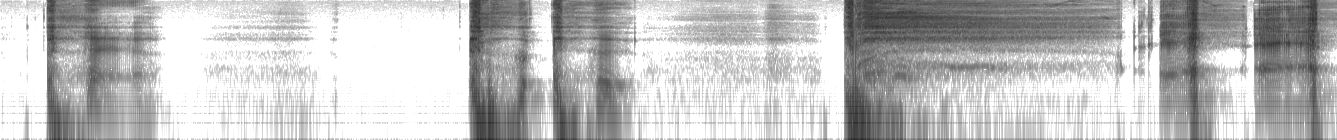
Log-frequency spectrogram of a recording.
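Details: Stock audio of people coughing in different styles: repeated harsh cough bursts in short pairs, with one long rasping expulsive cough, separated by brief silences.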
